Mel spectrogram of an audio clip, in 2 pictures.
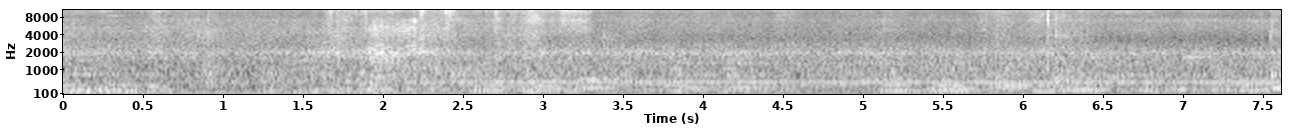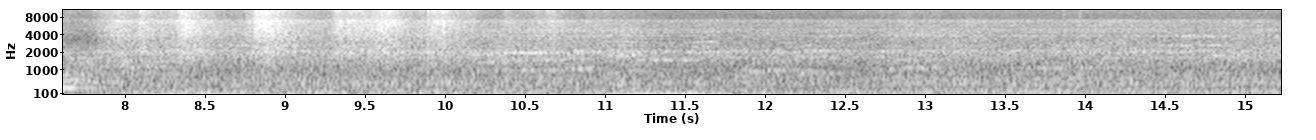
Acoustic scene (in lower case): cafe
